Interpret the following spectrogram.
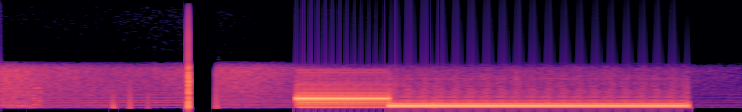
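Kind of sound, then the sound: signal or alarm, radio dispatch alert tone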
